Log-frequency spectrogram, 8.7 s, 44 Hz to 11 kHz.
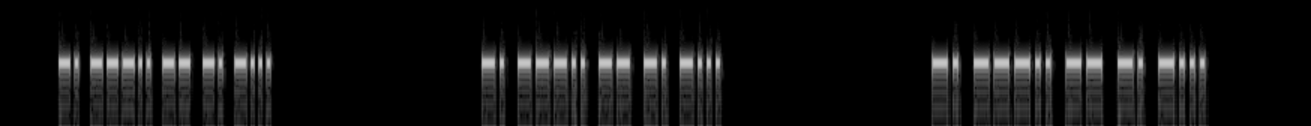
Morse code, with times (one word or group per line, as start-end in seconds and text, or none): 0.4-1.8 N8MNB
3.2-4.8 N8MNB
6.2-8.0 N8MNB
